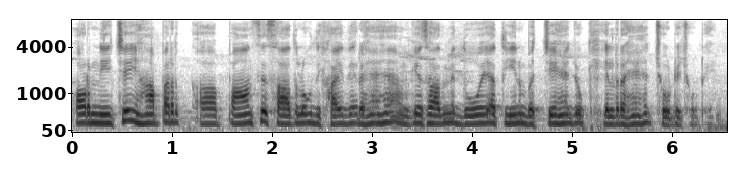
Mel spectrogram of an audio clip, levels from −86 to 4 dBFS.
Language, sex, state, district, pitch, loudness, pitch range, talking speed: Hindi, male, Chandigarh, Chandigarh, 180 Hz, -15 LUFS, 170-190 Hz, 245 wpm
